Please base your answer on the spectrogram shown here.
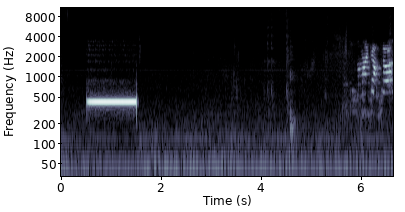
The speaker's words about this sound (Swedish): Nu ringer vi.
